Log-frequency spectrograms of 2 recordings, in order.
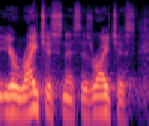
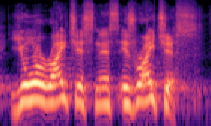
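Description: First: Said in the usual way. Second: Louder, stressing "Your righteousness is righteous"; emphatic reading. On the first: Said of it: "isn't that a bit of a circular argument". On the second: Shown as a demonstration. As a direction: press hard on "righteous" both times, higher. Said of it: "Notice the emphasis here".

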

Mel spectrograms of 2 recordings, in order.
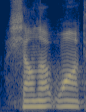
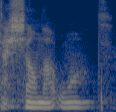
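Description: First: Said in the usual way. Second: Softer, slower echoed psalm line. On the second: Shown as a demonstration. Congregation echoing the pastor's psalm line, soft and slow. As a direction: give it back quietly and slowly. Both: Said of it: "asked them to echo the words back to me".

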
